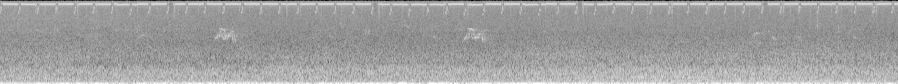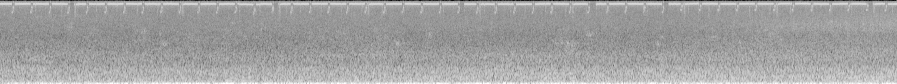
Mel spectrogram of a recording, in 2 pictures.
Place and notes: Garden at Sunnymeade, Four Crosses, Powys, Wales - Garden Ambience World Listening Day
Quiet background garden ambience with birdsong, wind in trees, light rain falling, cars on nearby road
